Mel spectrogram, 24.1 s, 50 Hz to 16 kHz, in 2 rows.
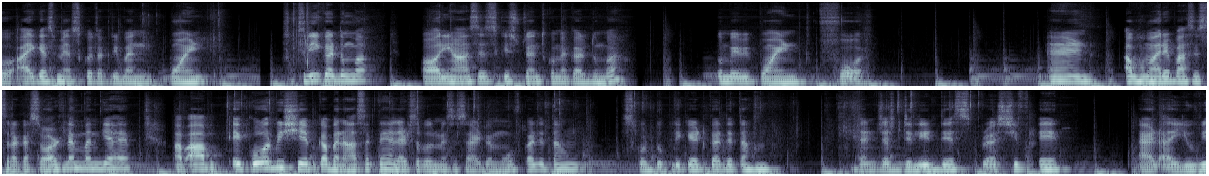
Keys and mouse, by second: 1.5-3.0 drag, 4.4 click, 5.3-8.2 shift+drag, 8.6 middle click, 9.2-10.2 middle drag, 10.4-12.2 middle drag, 12.5 middle click, 13.8 middle click, 14.3 g, 16.7 shift+d, 17.4 g, 18.2 g, 20.0 click, 20.2 Delete, 21.0 shift+s, 21.5 shift+a.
